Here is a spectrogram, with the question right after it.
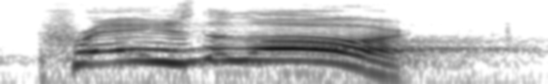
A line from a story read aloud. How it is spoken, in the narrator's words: she would stand on her porch and she would scream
